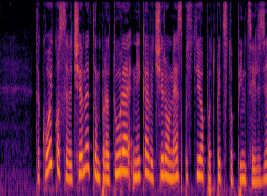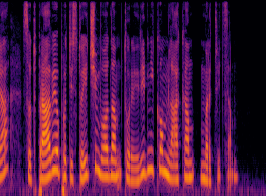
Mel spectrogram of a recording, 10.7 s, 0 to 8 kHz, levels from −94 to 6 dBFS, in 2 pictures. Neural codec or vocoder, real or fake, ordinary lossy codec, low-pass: codec, 16 kHz, 16 kbps, FreqCodec, larger model; fake; none; none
